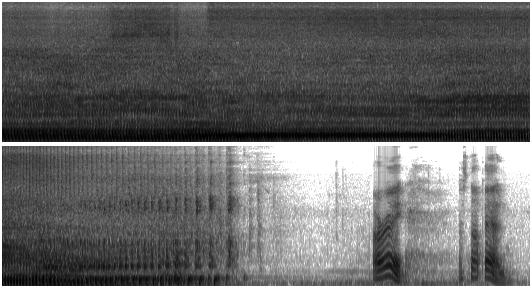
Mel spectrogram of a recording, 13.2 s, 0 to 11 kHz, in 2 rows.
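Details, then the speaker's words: Brushless 10 hp junkyard generator (about 5,500 W), fed by an electric fuel pump and running without its air filter: a strong, perfectly even hum at constant governed speed, then a smooth coast-down to stop. "I hooked an angle grinder up to this thing while that light was running, too, and it still didn't even notice it was there."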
